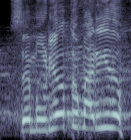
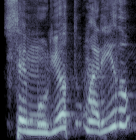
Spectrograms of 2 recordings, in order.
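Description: First: "Se murió tu marido" said with laughing, heavy mock emphasis on "tu"; added emphasis. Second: Said in the usual way. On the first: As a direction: lean hard on "tu", half laughing. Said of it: "estoy haciendo énfasis añadido". (énfasis exagerado en "tu", entre risas) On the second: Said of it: "no le dije así".

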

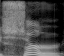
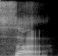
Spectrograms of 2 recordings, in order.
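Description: First: Said in the usual way. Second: "sir" said as "suh" with the R dropped; film accent, no R. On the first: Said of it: "But if they say sir". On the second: Shown as a demonstration. Explaining the film's accent, "sir" with no final R. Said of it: "it's sir".

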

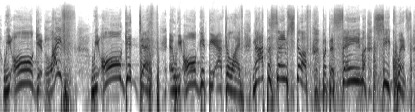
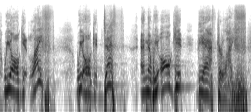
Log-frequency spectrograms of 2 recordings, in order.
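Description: First: We all get life, we all get death, each word slowed and punched louder; slow emphatic repeat. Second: Said in the usual way. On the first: Shown as a demonstration. Preacher repeating the key line to the church, slow and emphatic. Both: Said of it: "I'll say it again".

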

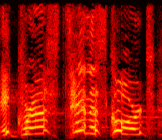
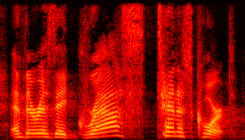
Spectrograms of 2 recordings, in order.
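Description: First: High, slow, astonished "A grass tennis court."; amazed. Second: Said in the usual way. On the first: Real, not acted. Pastor reliving the estate tour for the congregation, amazed. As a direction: marvel at "tennis court" as if still unbelieving.

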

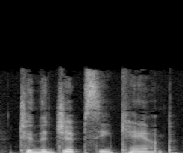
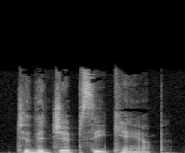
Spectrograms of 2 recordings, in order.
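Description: First: Shouting. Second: Rallying shout. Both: A narrator's reading.

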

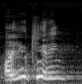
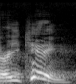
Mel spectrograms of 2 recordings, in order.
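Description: First: Higher, incredulous Are you kidding?; stunned disbelief. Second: Said in the usual way. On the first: Retold or imitated. Preacher told to quit teaching Sunday school, incredulous. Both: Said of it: "I really did".

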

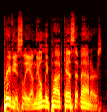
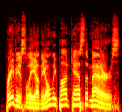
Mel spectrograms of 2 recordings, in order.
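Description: First: Said in the usual way. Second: A hint of a TV announcer. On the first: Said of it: "that's a good cold opening". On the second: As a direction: read it like a show intro. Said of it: "in your best announcer voice".

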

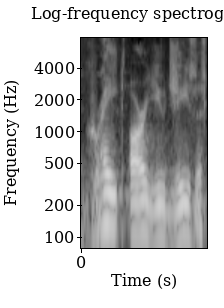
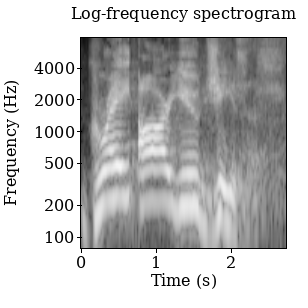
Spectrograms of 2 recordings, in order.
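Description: First: Said in the usual way. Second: Loud, slow, drawn-out praise; congregation shout. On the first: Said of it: "can we just say that". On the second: Real, not acted. Pastor and church shouting praise together, loud and slow. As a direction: call it out together, stretched and strong. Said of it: "on the count of three".

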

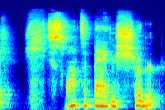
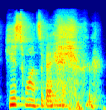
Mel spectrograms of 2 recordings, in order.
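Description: First: Hushed, softer muttered aside; quiet aside. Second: Repeated with a laugh breaking through; half-laughing at the bribe. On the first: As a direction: say it under your breath, knowingly. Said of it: "And I remember saying to her, like". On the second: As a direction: say it again, chuckling at the absurdity. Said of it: "You know, like, just". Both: Retold or imitated.

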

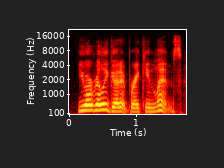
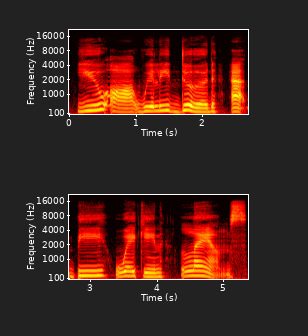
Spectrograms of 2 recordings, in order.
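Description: First: Said in the usual way. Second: Put-on very slow little-kid voice, "be waking lambs" with w for r; child's mispronunciation. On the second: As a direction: toddler saying "be waking lambs" instead of breaking limbs. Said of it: "that's how he said it".

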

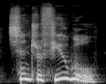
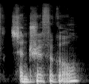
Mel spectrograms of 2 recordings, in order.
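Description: First: "Centrifugal" as sen-tri-FEW-gul, pitched high; corrected centrifugal. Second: "centrifugal" as sen-TRIF-i-gul; American centrifugal. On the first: Retold or imitated. Imagined listener corrects the speaker, high "Centrifugal" stressed on FEW. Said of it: "you can be like". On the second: Shown as a demonstration. Speaker tests own pronunciation on the system, "centrifugal" stressed on TRIF. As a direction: stress TRIF in "centrifugal", short vowel after it. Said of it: "I can say centrifugal".

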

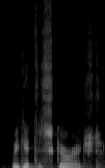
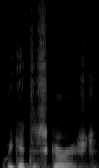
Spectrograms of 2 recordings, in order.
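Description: First: Plain. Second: A low murmured echo of the line; softer, lower repeat. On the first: Drops voice on discouraged. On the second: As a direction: drop the voice right down on "We get discouraged". Repeats it, drawn out. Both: Acted.

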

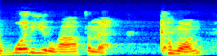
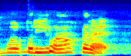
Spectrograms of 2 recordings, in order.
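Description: First: Higher-pitched, mildly indignant protest; a little upset. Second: Much higher, startled retold question; taken aback. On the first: Retold or imitated. Retelling his protest to mates who kept laughing, a little upset. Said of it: "getting actually a little upset". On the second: Retelling his question to laughing mates, taken aback. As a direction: ask it thrown off balance, voice jumping up. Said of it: "I was taken aback".

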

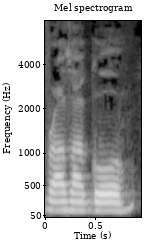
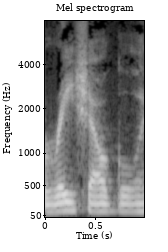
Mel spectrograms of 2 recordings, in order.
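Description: First: "Ra's" said RAHZ, rhyming with Oz; "Ra's" with an open ah and final z; Ra's as Roz. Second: "Ra's" said RAYSH, with a long ay and sh; slow, careful "Ra's" as raysh. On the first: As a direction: pronounce "Ra's al Ghul" as rahz al GOOL. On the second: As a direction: pronounce "Ra's al Ghul" slowly as raysh al GOOL. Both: Shown as a demonstration. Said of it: "somebody's gonna say something".

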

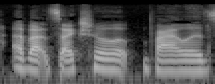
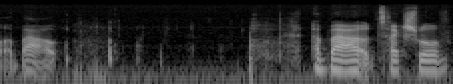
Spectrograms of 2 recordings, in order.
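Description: First: Said in the usual way. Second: Choked up, struggling to speak. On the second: Real, not acted. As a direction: voice catching with emotion. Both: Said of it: "I get, like, really choked up".

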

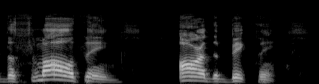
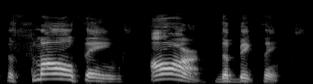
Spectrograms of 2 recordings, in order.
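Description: First: Slow, weighty delivery with "small" leaned on; drawn-out, deliberate motto with stress on "small"; slow emphatic. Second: Slow, deliberate restatement with "small" stressed; slow emphatic repeat. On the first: Retold or imitated. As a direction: lay the lesson down word by word. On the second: Shown as a demonstration. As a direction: hammer the motto home slowly. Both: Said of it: "Y'all put that in the comments".

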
